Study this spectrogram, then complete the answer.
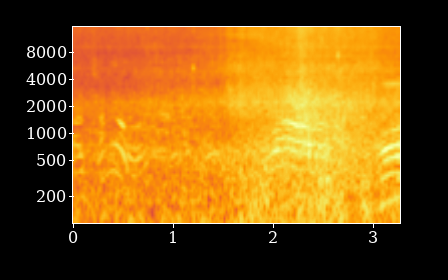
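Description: Sea waves washing onto a Korean beach, a low rushing surge that swells louder midway, with wind buffeting the microphone and a voice and squeals over it.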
